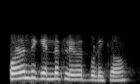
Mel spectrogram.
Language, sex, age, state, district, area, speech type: Tamil, female, 45-60, Tamil Nadu, Chengalpattu, rural, conversation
